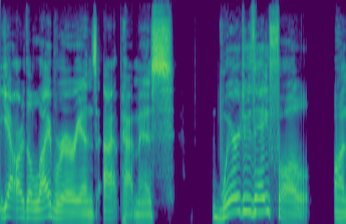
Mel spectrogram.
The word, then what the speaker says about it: Patmos: this area where at patm Miss did I say it right patm miss you did Pat oh yeah Pat Miss um the te is almost silent Pat yeah it's like you know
